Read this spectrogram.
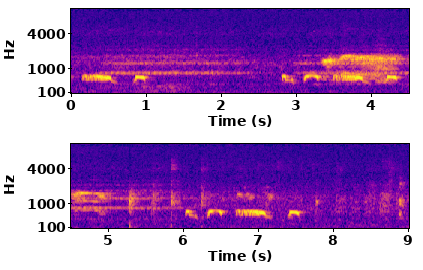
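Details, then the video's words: Decoy spotted dove cooing to attract wild doves, with three groups of short, hollow, low coos separated by pauses. A rooster crows in the background and a few clicks are heard. "chim cu mồi thúc gù bài bản nhất hiện nay, chim cu gáy kích bổi hiệu quả nhất hiện nay"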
